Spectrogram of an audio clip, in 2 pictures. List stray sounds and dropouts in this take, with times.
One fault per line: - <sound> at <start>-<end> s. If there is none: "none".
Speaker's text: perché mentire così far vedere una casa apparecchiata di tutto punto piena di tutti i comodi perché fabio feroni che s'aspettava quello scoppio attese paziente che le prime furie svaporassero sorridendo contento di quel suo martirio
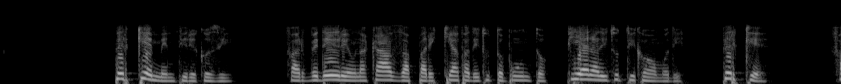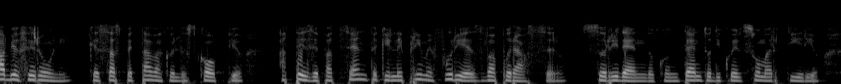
none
